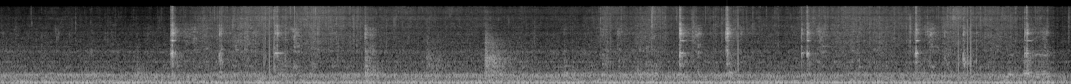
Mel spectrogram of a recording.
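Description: Chopped onion and green chillies sizzling in oil in a stainless-steel wok while a metal spatula stirs and scrapes them. From about two seconds in, the spatula clinks sharply against the wok again and again, under a steady low hum.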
